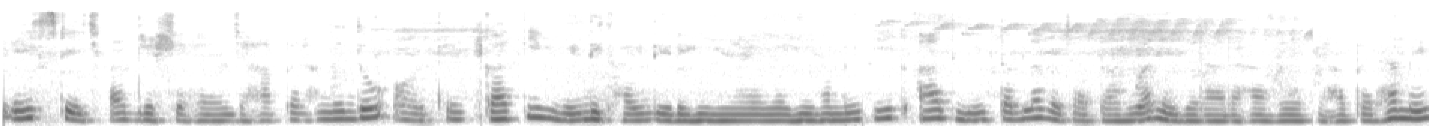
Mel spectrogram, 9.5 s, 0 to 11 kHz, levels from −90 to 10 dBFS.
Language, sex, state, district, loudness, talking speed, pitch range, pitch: Hindi, female, Rajasthan, Nagaur, -44 LUFS, 195 wpm, 160-195 Hz, 170 Hz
